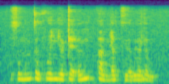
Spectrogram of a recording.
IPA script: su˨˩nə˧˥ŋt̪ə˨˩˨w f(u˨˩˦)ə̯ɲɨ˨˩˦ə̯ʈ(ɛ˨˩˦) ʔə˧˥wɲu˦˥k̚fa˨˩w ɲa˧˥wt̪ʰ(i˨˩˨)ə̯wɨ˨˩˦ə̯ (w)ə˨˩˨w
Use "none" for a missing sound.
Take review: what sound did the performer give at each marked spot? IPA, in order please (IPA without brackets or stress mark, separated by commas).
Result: u˧, ɛ˨˩˨, ɨ˨˩˨, j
